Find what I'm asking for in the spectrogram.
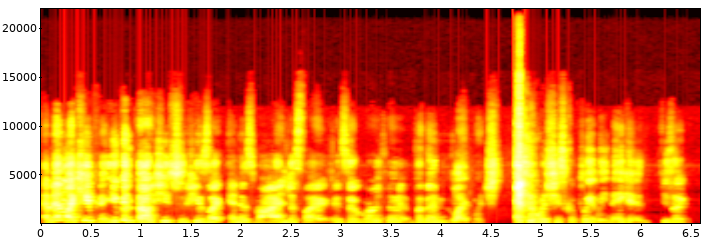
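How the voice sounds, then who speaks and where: Animated woman retelling a movie. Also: medium pitch, fairly quick, slight background noise. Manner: animated retelling, acts out characters' lines. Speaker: podcast co-host. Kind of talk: casual film discussion.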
